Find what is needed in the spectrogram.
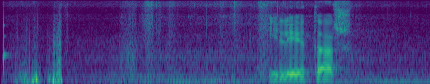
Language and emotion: Russian, neutral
